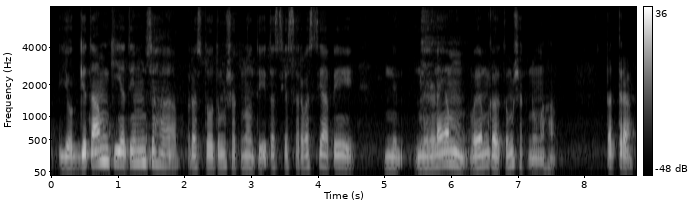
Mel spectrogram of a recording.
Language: Sanskrit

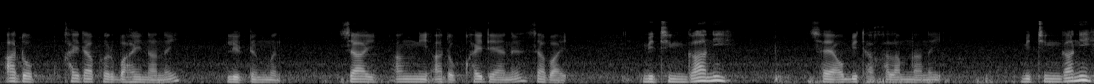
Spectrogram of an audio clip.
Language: Bodo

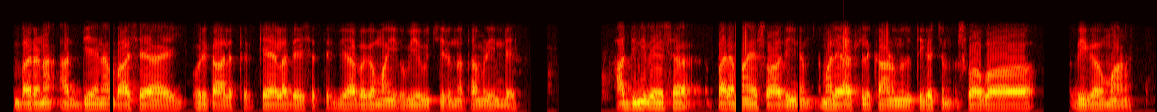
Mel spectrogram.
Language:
Malayalam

